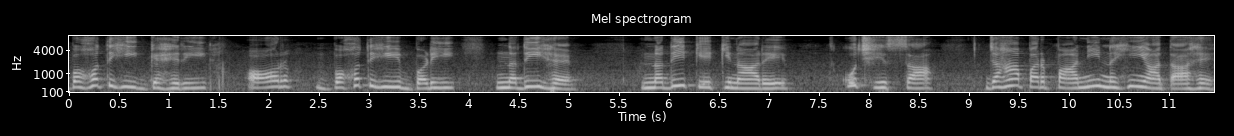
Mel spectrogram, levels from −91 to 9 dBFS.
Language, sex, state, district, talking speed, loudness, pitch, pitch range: Hindi, female, Bihar, Saharsa, 110 wpm, -19 LUFS, 245 Hz, 225-275 Hz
